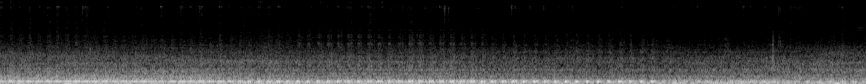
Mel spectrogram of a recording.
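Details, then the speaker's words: Infiniti G35 while driving: deep droning hum throbbing about three times a second from a worn wheel bearing, left-hand corner, noticed when turning; bearing and front hubs to be replaced. "and then you got to listen to this wheel bearing this wheel bearing's out of pocket"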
